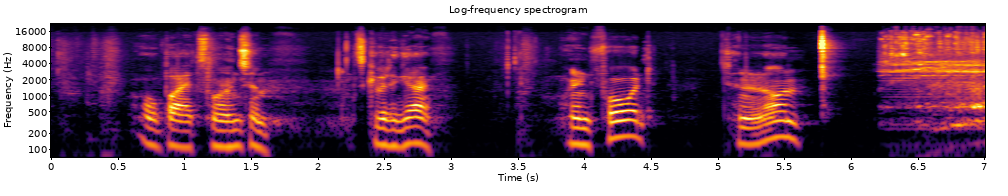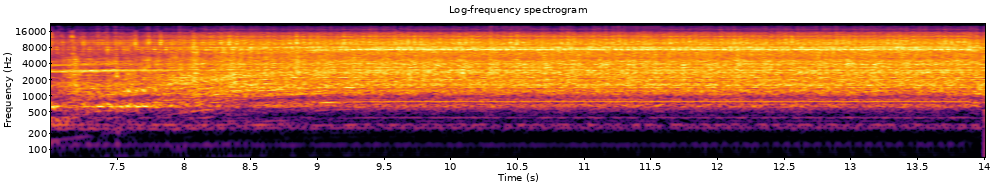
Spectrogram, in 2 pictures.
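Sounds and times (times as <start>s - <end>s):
lathe motor and gear whine: 6.2s - 14.0s.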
